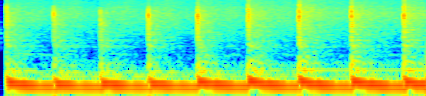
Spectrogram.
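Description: Single strokes on a tom of a drum kit, played with German grip at an even pace of about four a second, each hit ringing at one low pitch into the next.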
